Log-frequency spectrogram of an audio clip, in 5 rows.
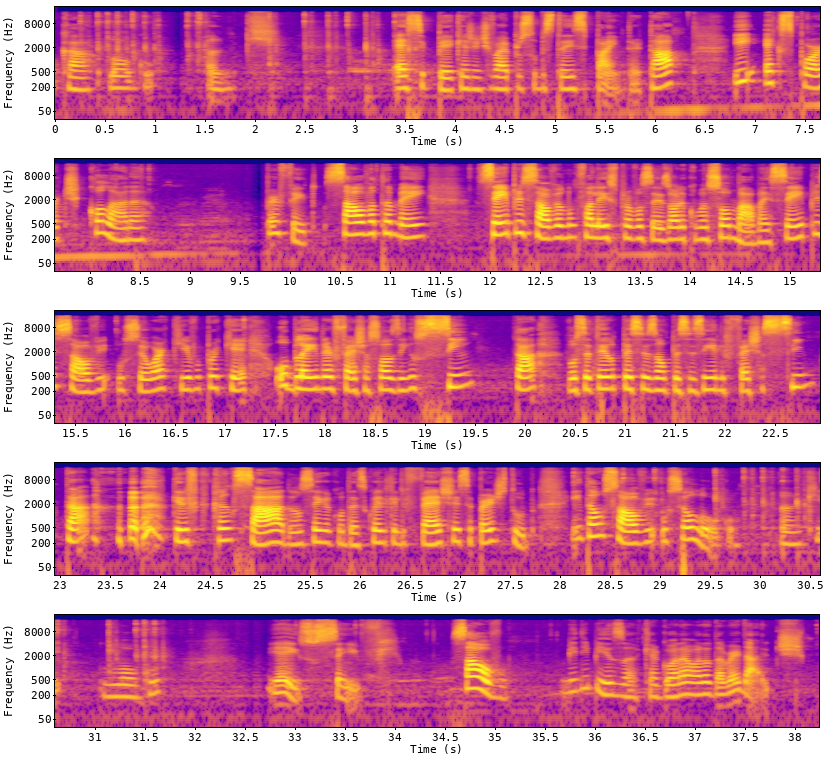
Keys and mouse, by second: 10.8-11.9 drag.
